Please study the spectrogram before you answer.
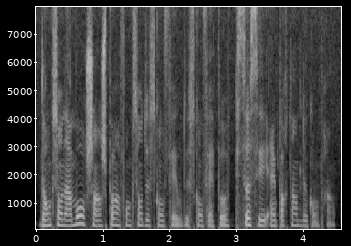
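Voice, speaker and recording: A woman's voice: medium pitch, fairly even intonation, quick pace, vocal fry, mellow, no room sound. A woman with a Québécois accent giving a personal testimony sermon to a church, candid and confiding as she speaks straight to the congregation. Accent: Québécois French. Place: church in Quebec.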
